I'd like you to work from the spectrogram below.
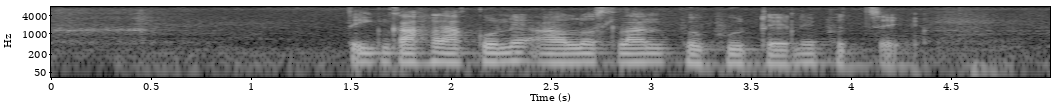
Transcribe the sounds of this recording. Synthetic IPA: t̪iŋkahlakuneʔalʊslanb̥o̤b̥ṳd̪̥e̤neb̥ə̤t͡ʃeʔ

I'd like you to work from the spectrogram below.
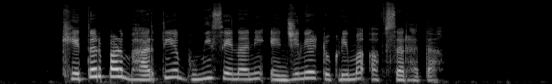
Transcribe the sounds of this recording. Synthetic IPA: kʰet̪əɾpəɳbʱaɾt̪ijəbʱumisenaniʔɛɲd͡ʒinijəɾʈukɽimãʔəfsəɾɦət̪a

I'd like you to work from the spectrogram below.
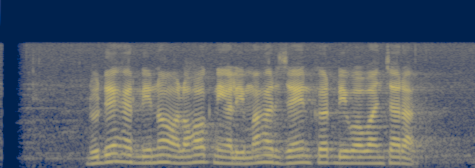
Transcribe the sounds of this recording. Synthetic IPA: dudɛɦɛrlinɔːlɔɦɔk̚niŋalimaɦard͡ʒaɪnkɨrdiwawaɲt͡ʃaɾa̰

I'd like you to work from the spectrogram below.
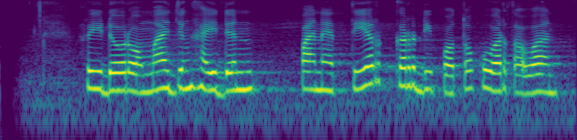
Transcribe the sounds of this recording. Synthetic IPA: ridoɾomad͡ʒɨŋɦajdənpanɛt̪irkɨrdipɔt̪ɔkuwart̪awan

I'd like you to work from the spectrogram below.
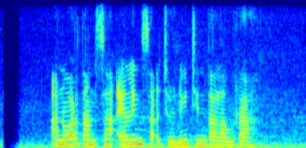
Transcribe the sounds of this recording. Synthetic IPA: ʔanwart̪ansaʔelɪŋsa̰ʔd̥ʒ̥o̤nɪŋt͡ʃint̪alauɾa

